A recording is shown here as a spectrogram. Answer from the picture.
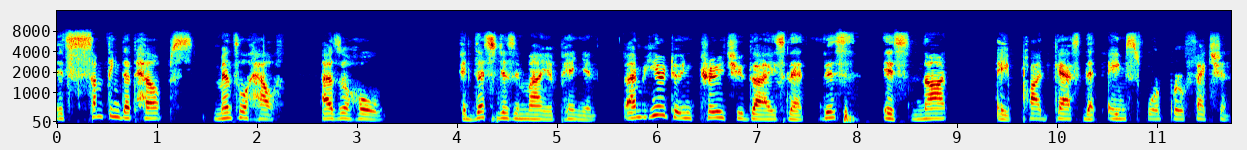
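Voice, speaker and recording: In a provincial Filipino accent, a man with a fairly high pitch speaks at a fairly slow pace. His pitch varies in an ordinary way. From Philippines, born Vigan, raised Davao City. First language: Ilocano / Bisaya. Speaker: podcast host. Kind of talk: casual vlog monologue. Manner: animated; hesitant, with fillers and repetitions.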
